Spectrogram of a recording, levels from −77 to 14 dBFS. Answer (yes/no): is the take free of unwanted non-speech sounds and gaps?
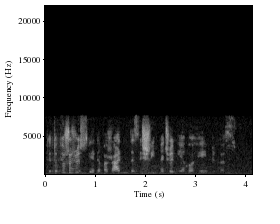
yes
